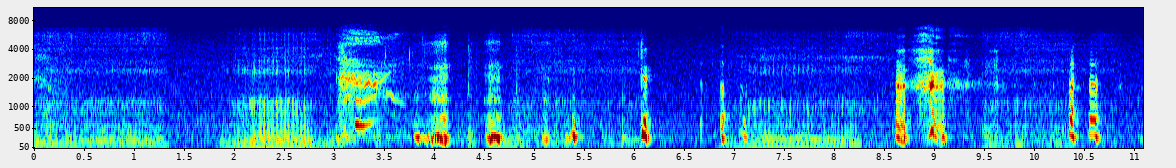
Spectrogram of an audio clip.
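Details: Kim, an 8-month-old Rhodesian Ridgeback pup, snoring indoors while asleep during a conversation; low rasping breaths in long drawn-out strokes with harmonic bands, broken by sharper snorts and sniffs.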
